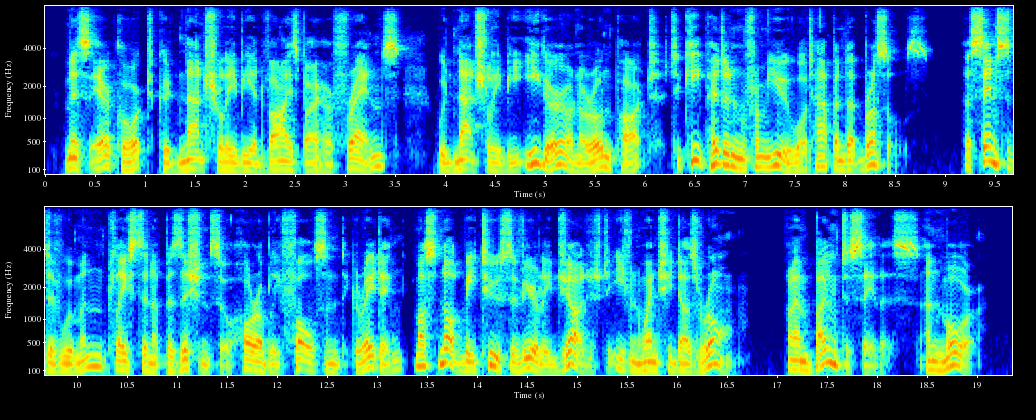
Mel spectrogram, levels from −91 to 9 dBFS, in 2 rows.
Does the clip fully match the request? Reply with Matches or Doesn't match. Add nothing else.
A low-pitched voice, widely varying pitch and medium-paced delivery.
Matches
